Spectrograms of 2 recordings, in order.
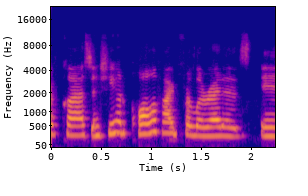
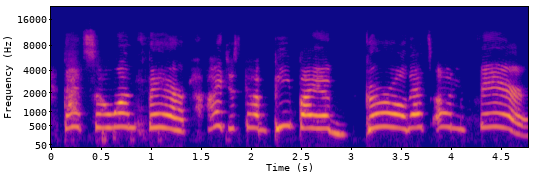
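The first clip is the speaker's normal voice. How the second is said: put-on very high, dragged-out, drawn-out child's yell; 11 semitones higher than usual. Retelling what a kid who lost a race yelled: imitating a kid yelling.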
